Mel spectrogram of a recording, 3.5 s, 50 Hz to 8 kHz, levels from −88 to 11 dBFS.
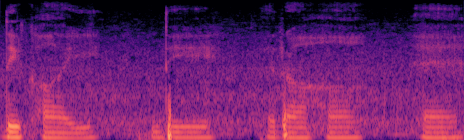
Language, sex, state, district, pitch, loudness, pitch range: Hindi, male, Haryana, Rohtak, 110 Hz, -23 LUFS, 110-115 Hz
